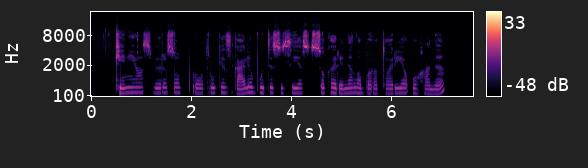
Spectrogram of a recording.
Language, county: Lithuanian, Marijampolė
